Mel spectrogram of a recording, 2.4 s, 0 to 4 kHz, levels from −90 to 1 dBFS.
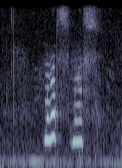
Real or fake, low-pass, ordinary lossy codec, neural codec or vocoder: real; 3.6 kHz; none; none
